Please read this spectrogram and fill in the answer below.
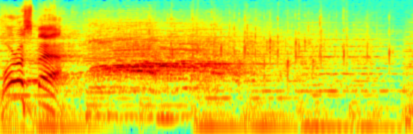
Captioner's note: cheering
